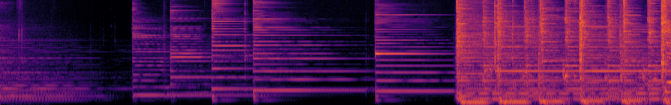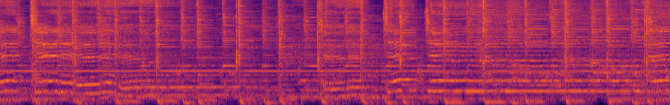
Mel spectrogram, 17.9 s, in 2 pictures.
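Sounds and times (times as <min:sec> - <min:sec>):
jingle singing: 0:06.3 - 0:17.8.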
